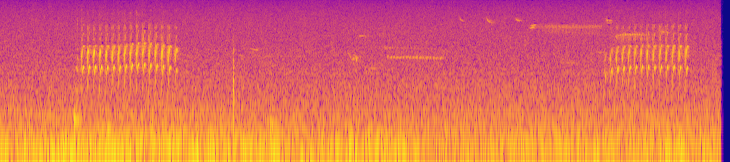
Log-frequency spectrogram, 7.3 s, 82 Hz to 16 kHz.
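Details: Upland sandpiper on a roadside northwest of Regina, Saskatchewan, Canada, about 7 p.m. on June 26, 2016, with a second bird a few km east, gives two rapid bubbling rattles of about a second each; faint thin whistles and low wind rumble behind.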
